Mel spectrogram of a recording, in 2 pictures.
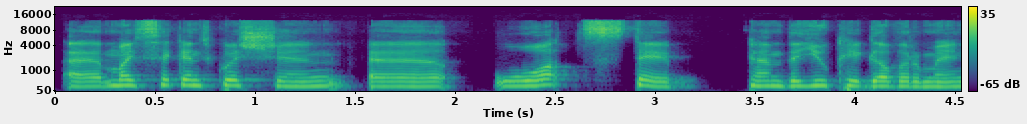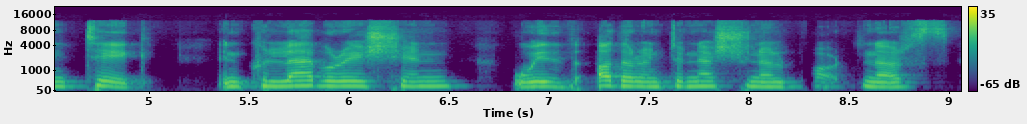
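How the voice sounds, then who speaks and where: A woman's voice: mid-range voice, flat delivery, measured pace, warm tone. A woman from Syria, a Kurdish speaker, politely asking a question from the audience with frequent "uh" fillers. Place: event hall.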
